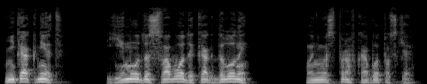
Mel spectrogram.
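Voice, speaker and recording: Gruff mocking sergeant, blunt, audiobook character, by a man, husky. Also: fairly low pitch, brisk, mellow, pitched above the performer's own voice. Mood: scoffing. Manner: scoffing, blunt.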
